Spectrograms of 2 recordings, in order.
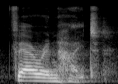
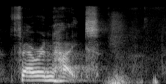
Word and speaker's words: Fahrenheit: avant le F et en anglais ça se prononce fahenheit Fahrenheit il y a deux h dedans Fahrenheit Fahrenheit le degré plus le F alors Fahrenheit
